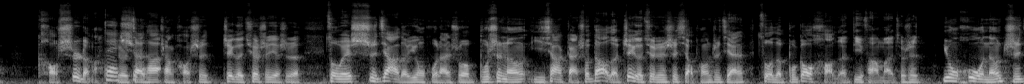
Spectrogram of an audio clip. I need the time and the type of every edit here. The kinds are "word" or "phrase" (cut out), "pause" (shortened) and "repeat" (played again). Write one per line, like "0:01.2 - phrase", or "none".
0:01.6 - word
